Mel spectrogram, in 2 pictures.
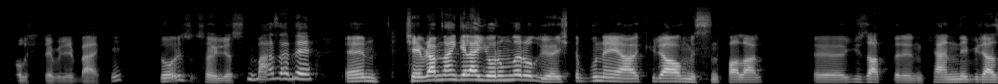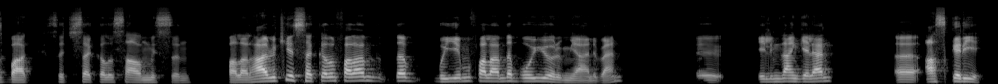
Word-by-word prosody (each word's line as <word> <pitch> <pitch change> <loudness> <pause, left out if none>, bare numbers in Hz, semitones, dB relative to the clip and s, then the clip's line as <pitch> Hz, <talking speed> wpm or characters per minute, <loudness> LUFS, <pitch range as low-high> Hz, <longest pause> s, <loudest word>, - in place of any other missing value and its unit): oluşturabilir 85 -1 -13
belki, - - -8 0.4
doğru 150 +7 -3
s 195 - -21
söylüyorsun. 95 - -8
Bazen 255 +2 -4
de, 245 -2 +2 0.3
emm, 155 +1 0 0.2
çevremden 205 +5 +6
gelen 215 0 +9
yorumlar 205 +1 +4
oluyor, 180 -12 +1
işte, 125 +5 -6
"Bu 180 +2 -5
ne 170 - +3
ya, 140 -3 +4
kilo 145 +1 +1
almışsın 125 -5 +1
falan, 110 -1 -1 0.5
eee, 110 - -8 0.3
yüz 125 -2 -16
hatların, 105 -4 -3
kendine 115 +2 -3
biraz 115 -2 0
bak. 105 -1 +1
Saçı - - -11
sakalı 110 -1 -6
salmışsın 105 -3 -5 0.3
falan." 105 0 -1
Hâlbuki 155 - +4
sakalı 170 -2 +1
falan 175 0 +1
d - - -20 0.2
da 170 -1 +1 0.2
bıyığımı 145 +3 -3
falan 150 -2 +2
da 160 -1 -1
boyuyorum, 145 -9 -3
yani, 90 -2 -5
ben, 175 - -5 0.7
eee, 415 -2 -10 0.4
elimden 135 +2 -1
gelen, 145 +4 +1 0.6
eee, 115 0 -1
asgari 130 -2 +2
140 Hz, 135 wpm, -23 LUFS, 115-170 Hz, 0.7 s, gelen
